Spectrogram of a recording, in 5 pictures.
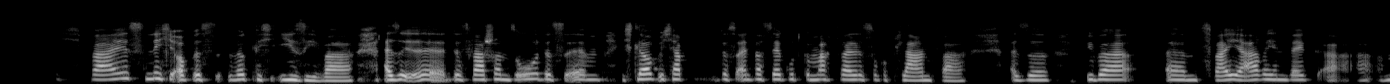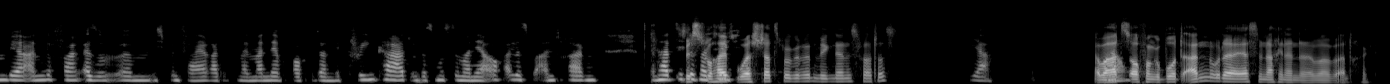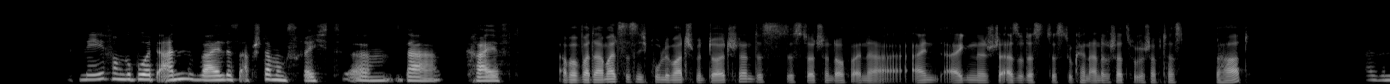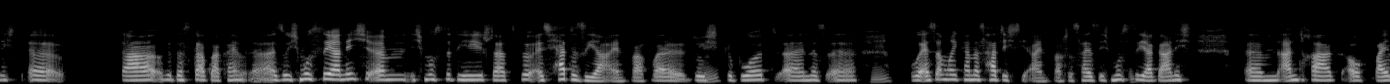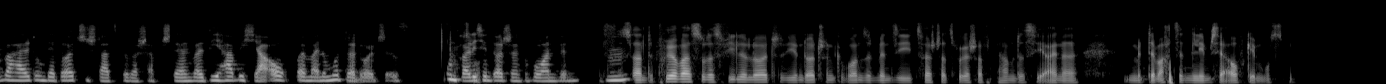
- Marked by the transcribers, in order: in English: "easy"
- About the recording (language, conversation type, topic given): German, podcast, Wie triffst du Entscheidungen bei großen Lebensumbrüchen wie einem Umzug?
